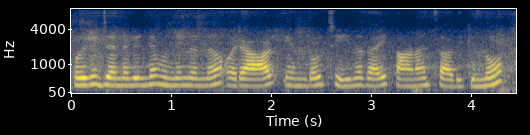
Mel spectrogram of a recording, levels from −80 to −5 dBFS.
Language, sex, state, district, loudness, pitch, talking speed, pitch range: Malayalam, female, Kerala, Kollam, -17 LUFS, 215 Hz, 120 wpm, 205-225 Hz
